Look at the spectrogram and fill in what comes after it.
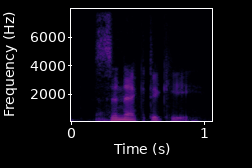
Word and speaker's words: Synecdoche: I know it rhymes with Schenectady. It would be Schenectady? – Schenectady.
